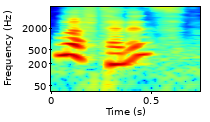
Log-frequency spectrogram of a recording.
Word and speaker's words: lieutenant: The second commander and hildless lieutenants will uh sorry it's British pronunciation. So left tenants shall see to the security of the city in my absence.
